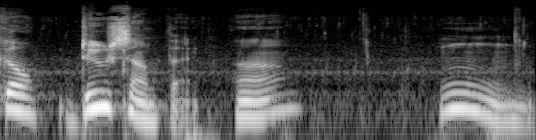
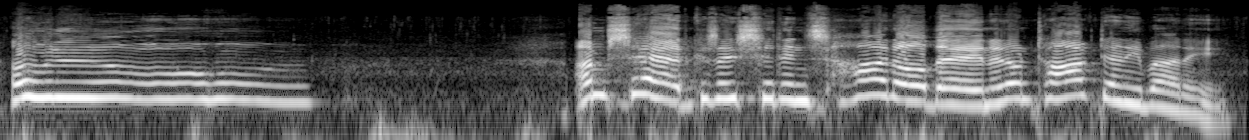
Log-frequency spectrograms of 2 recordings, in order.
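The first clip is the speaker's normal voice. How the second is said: high, loud whiny sad-sack voice; mocking whiny voice; 12 semitones higher, 5 dB louder than usual. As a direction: whine it like a pathetic loser. Mocking the depressed viewer.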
